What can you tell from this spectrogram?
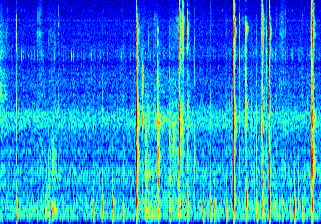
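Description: Faint, irregular keystrokes on a computer keyboard: about twenty scattered sharp clicks, coming more thickly after the first couple of seconds.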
